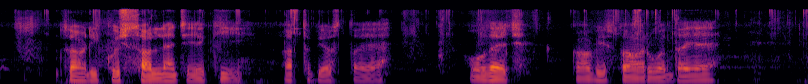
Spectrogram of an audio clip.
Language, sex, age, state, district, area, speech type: Dogri, male, 30-45, Jammu and Kashmir, Udhampur, rural, spontaneous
